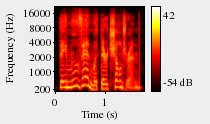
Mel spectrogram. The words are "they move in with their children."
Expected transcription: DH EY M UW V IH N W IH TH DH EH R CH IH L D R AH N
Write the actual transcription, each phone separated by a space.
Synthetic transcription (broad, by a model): DH EY M UW V IH N W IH DH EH R CH IH L D R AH N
